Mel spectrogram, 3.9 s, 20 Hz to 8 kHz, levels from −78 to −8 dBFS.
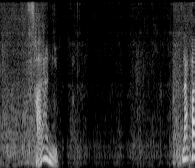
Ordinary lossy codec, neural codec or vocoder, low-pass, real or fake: none; codec, 16 kHz, 4.8 kbps, FACodec; none; fake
